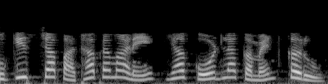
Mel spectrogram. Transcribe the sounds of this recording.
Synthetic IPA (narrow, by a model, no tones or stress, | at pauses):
ukist͡ɕjapat̪ʰapɾəmaɽ̃ejakoɾɽlakəmeɳʈkəɾuː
